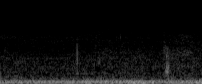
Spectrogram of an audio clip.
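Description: A low, steady outdoor rumble, swelling slightly about a second and a half in.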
